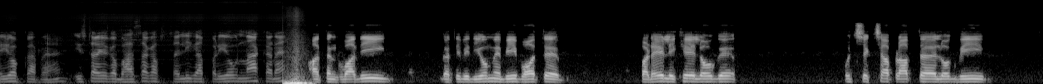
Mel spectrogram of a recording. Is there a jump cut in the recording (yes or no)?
yes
